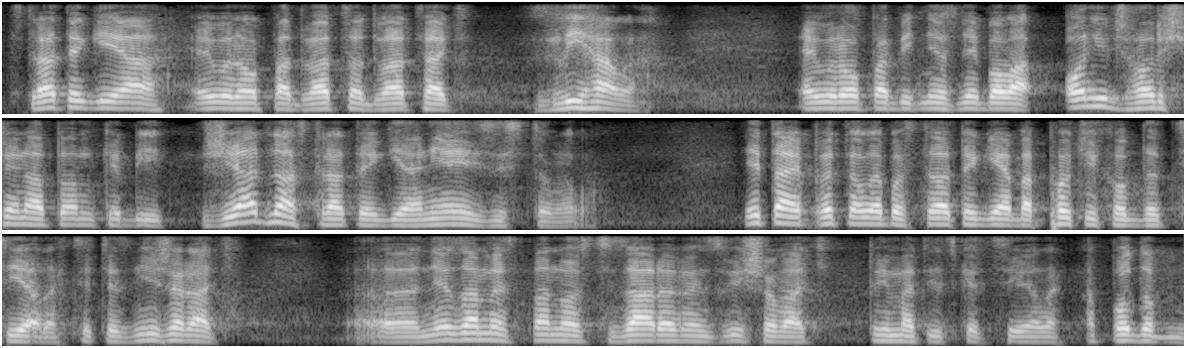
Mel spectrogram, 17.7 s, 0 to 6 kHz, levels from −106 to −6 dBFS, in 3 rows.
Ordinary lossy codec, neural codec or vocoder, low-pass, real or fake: none; codec, 16 kHz, 1.1 kbps, Voila-Tokenizer; 5.4 kHz; fake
